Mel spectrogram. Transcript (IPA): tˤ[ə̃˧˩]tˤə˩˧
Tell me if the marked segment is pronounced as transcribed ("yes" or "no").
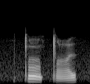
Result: no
